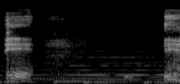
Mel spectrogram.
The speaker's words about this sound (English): And like right now, … coughing is getting even more violent.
